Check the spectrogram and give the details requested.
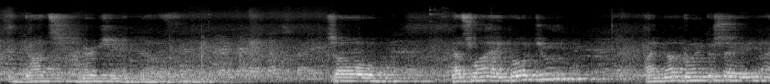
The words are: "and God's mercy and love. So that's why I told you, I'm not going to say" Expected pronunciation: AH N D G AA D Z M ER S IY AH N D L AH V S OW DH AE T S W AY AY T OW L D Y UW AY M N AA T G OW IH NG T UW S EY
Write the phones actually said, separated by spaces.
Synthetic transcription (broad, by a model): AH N G AA D Z M ER S IY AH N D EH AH F S OW DH AE T S W AY AY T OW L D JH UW AY M N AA T G OW IH NG T UW S EY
